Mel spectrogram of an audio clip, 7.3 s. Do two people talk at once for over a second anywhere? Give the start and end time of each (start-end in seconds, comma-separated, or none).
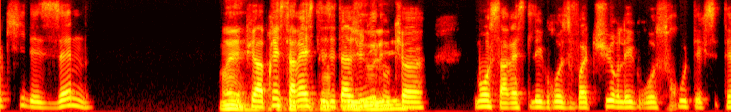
2.3-4.0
